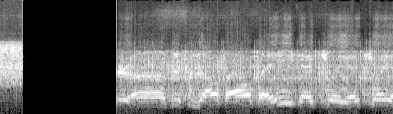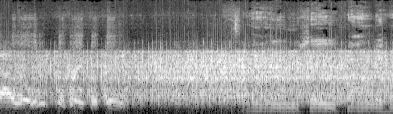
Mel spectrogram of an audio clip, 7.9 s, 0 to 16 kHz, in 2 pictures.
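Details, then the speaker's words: Yaesu FT-747 after repair of a no-receive-on-any-band fault, tuning SSB then CW. Steady hiss and crackle of heavy band noise with clear Morse tones; very weak station, bands terrible. Receiver working, noise from the band; normal reception. "So now let's see if we can tune in a single sideband station. The bands are really terrible today too, and it's very noisy here also. Very weak station back there."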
